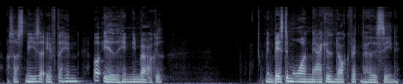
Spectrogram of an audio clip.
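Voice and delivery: plain reading voice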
